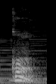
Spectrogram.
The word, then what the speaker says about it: quand: Quand, Quand is pronounced as quand. D is silent in this.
